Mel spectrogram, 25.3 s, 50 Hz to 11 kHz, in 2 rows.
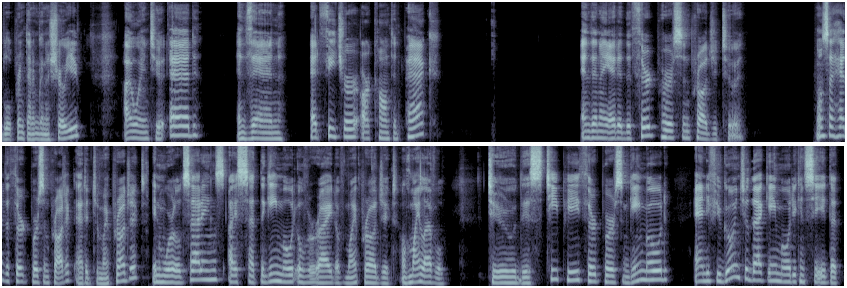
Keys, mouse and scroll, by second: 2.4 click, 7.2 click, 14.7 click, 17.9 click, 18.9 click, 23.2 click, 24.1 click.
